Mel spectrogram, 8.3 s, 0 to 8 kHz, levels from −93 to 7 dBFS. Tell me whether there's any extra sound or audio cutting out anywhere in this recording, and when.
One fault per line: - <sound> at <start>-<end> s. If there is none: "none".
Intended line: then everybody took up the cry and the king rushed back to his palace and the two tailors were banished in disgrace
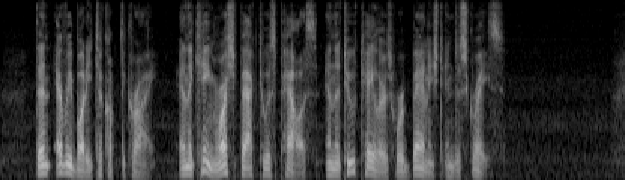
none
